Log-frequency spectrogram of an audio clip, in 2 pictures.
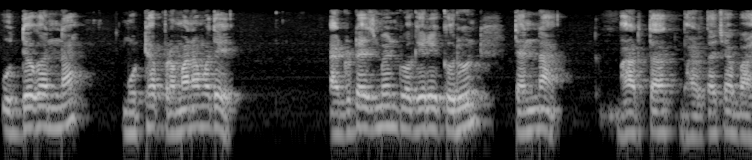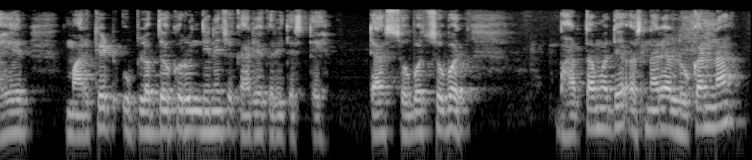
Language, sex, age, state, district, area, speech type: Marathi, male, 18-30, Maharashtra, Wardha, urban, spontaneous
